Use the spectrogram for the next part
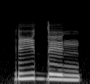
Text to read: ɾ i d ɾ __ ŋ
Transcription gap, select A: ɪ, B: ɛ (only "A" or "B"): A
